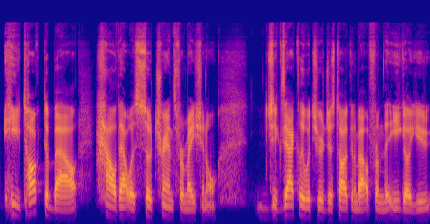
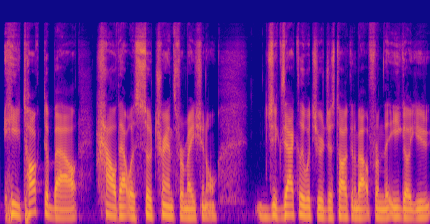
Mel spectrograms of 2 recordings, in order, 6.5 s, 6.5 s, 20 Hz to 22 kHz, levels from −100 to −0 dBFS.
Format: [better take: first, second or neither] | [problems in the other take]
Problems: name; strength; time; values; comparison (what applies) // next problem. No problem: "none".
second | thin; very; fading below 350 Hz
